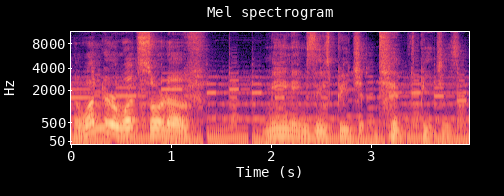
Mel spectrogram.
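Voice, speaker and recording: A man's voice: a little high, big pitch swings, slow pace. A man hosting a casual step-by-step drawing tutorial, talking in a chatty, jokey way as he thinks aloud. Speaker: drawing instructor and host. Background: background music.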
